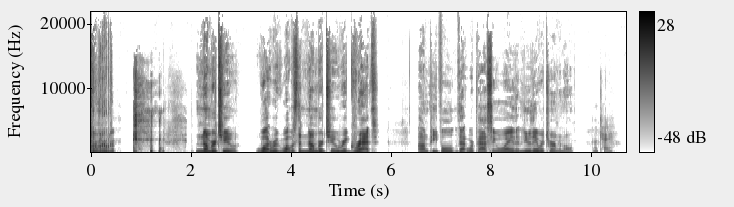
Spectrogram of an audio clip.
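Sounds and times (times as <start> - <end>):
dog growling: 0.0 - 0.5
speech: 0.0 - 0.6, 2.1 - 5.8, 6.6 - 10.5.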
